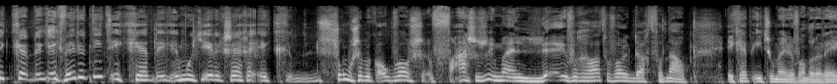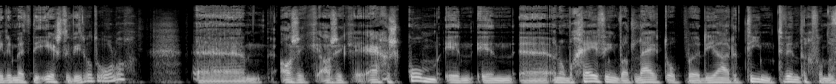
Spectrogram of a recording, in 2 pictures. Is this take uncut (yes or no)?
yes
